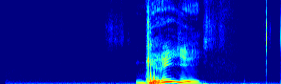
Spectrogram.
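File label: "grilled", French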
